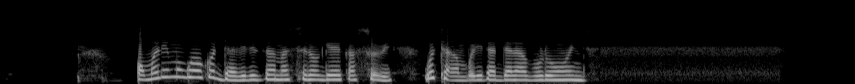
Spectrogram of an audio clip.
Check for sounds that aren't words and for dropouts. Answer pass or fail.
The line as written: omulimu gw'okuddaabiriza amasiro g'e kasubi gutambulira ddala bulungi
pass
